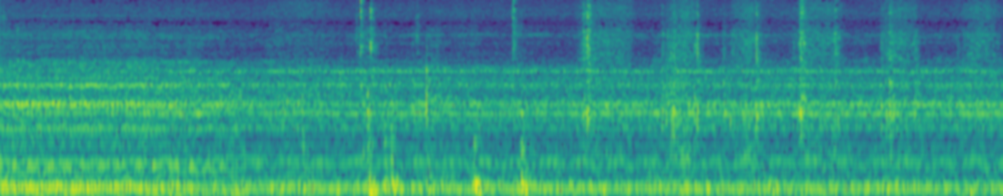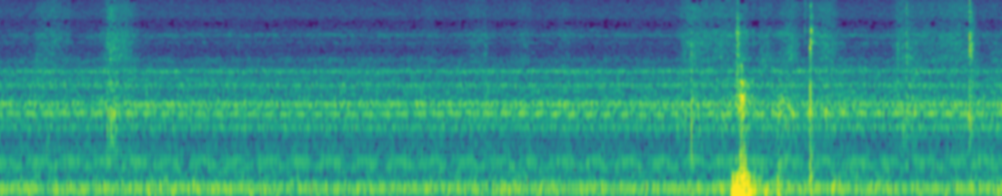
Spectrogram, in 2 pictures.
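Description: Faint steady hum of a running Apple Macintosh SE, with a few soft clicks in the first half as the mouse opens menus on screen.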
